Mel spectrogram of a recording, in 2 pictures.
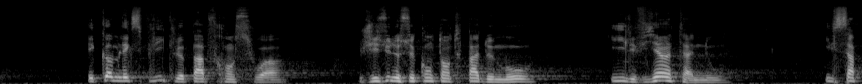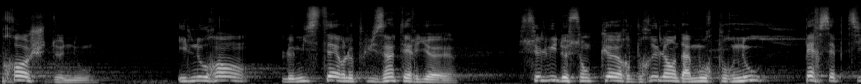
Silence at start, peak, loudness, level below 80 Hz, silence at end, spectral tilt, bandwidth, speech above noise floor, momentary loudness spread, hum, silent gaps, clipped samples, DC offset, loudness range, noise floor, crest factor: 0.9 s; -8 dBFS; -25 LUFS; -64 dBFS; 0 s; -6 dB/octave; 16 kHz; 40 dB; 13 LU; none; none; under 0.1%; under 0.1%; 5 LU; -64 dBFS; 18 dB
